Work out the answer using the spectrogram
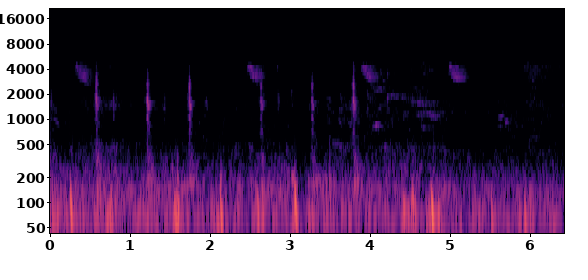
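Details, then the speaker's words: VW Polo with Aisin automatic in winter, rolling over small bumps: irregular dull clunks, one or two a second, from play in the inner CV joint splines, not the differential or tripod; the rack has no play, stabilizer links were replaced and the calipers checked. Owner suggests replacing the retaining ring. "люфт внутреннего шруса АКПП в шлицах внутри это не Диф не трипоид целиком корпус ходит не подшипники дифа"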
